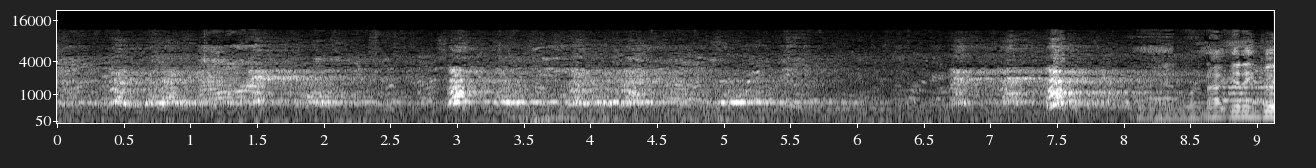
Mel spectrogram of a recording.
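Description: A dog barks and yips repeatedly on an agility course at a competition, heard under continuous commentary and crowd noise.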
